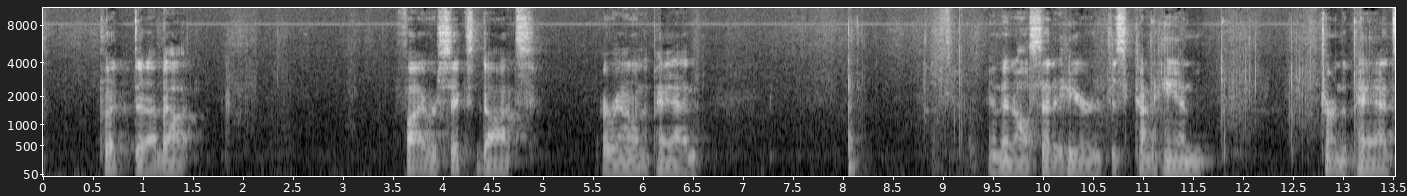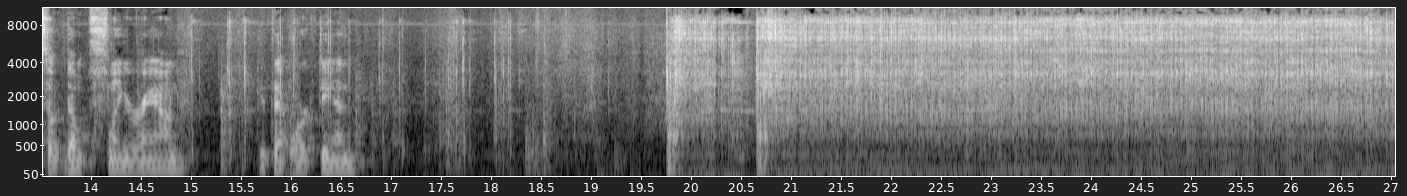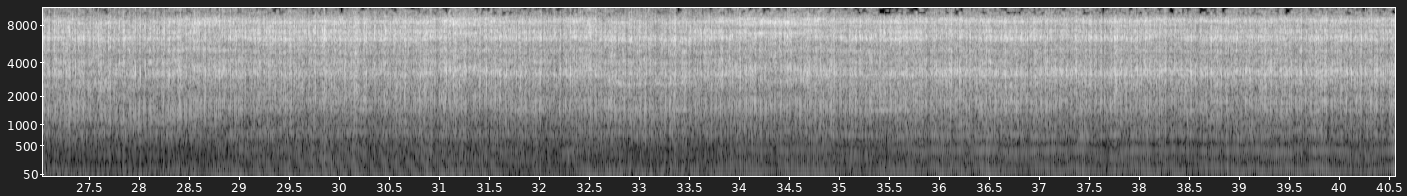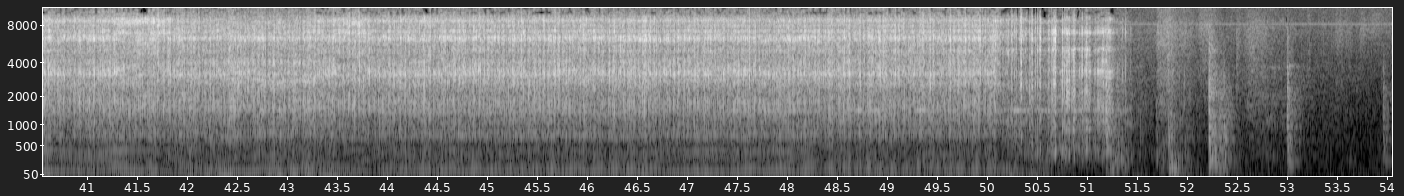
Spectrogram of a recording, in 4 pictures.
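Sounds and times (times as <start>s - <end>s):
angle grinder buffing stone: 9.1s - 51.6s.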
